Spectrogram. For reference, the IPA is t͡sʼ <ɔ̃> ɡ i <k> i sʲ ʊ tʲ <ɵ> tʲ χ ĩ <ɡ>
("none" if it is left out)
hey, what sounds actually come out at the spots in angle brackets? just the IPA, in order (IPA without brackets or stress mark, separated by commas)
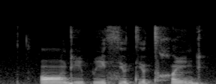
ɔ̃, p, ɔ, ɡ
